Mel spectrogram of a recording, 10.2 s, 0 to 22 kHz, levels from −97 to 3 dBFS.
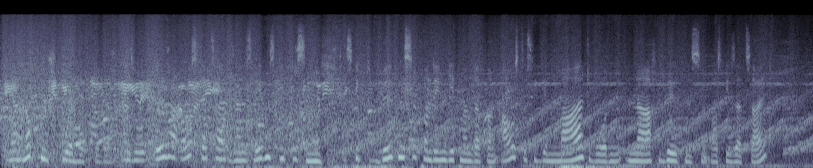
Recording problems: crowd noise; very loud; throughout; 1 dB above the speech
siren; noticeable; from 2 s on; peak 8 dB below the speech

